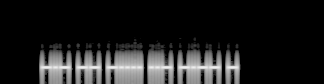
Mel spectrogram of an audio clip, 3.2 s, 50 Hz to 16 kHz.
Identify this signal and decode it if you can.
Morse code, heard as a keyed tone, about 37 wpm, 700 Hz. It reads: KM6UYT
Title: USA Call Signs Repeated 2x 40wpm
